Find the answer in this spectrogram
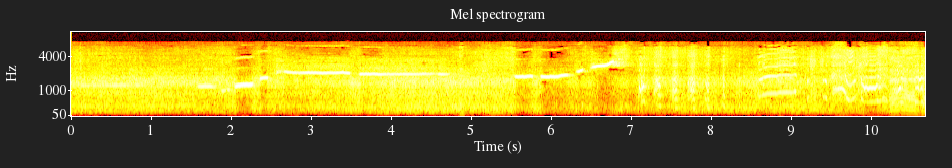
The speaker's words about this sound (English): Can you whistle? Sure. Whistle. Yeah, I know just the tune.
